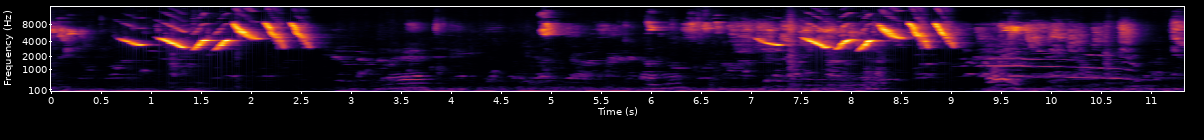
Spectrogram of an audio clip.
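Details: Double-collared seedeater from Jordânia, Minas Gerais, Brazil, singing the viviti song style: bursts of rapid, steeply downslurred high whistles alternating with buzzy, chattering trills, separated by short pauses; faint low hum underneath.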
